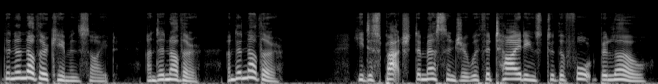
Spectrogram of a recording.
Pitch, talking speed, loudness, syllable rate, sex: 210 Hz, 180 wpm, -18 LUFS, 6.1 syllables/s, female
